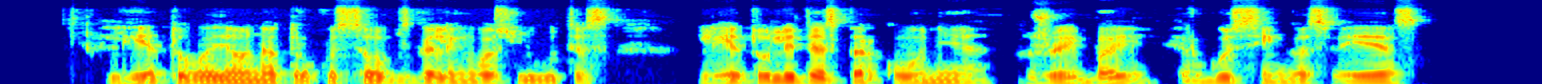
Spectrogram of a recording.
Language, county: Lithuanian, Telšiai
